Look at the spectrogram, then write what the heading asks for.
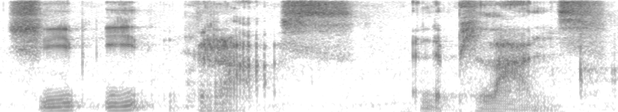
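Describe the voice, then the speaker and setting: A man reading a children's nonfiction book aloud as a parent would, in a deliberate way suited to a young child. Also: a bass voice, big pitch swings, vocal fry, background noise. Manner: deliberate, repeating and simplifying phrases for a child.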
